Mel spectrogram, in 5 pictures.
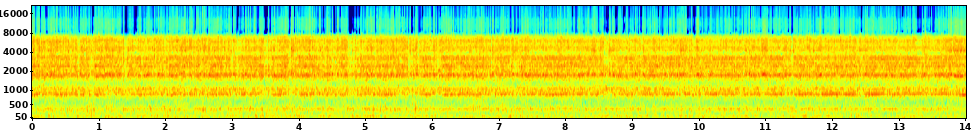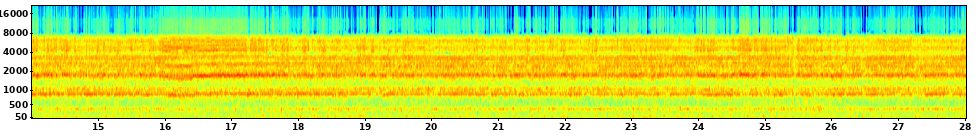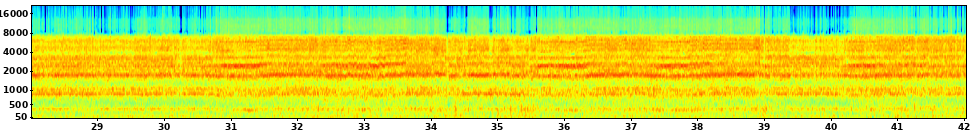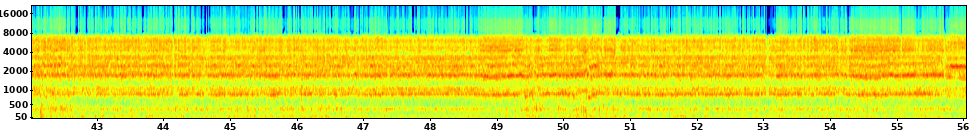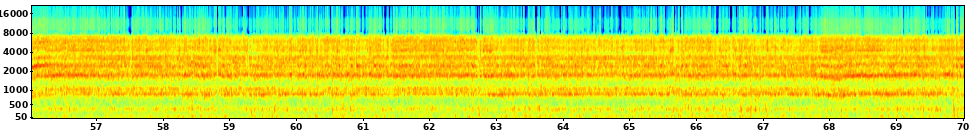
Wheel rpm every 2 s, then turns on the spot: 230, 240, 230, 230, 230, 230, 230, 230, 230, 230, 230, 230, 230, 230, 240, 220, 220, 220, 220, 230, 230, 240, 230, 230, 230, 230, 230, 230, 230, 230, 230, 230, 230, 230, 230.
none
